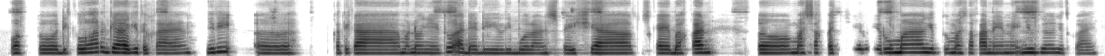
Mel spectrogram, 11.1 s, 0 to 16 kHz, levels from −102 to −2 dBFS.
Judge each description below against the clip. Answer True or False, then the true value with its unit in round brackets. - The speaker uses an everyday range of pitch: False (1.6 semitones)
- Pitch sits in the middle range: False (230 Hz)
